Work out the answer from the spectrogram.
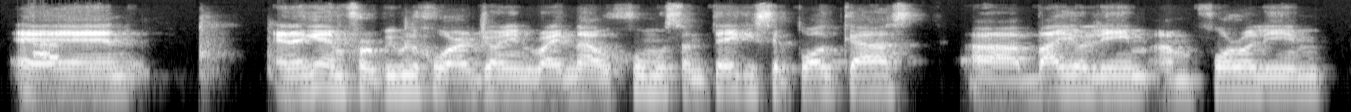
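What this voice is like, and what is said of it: Argentinian accent. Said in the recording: “I think you might have heard from our accents.... We are from Argentina.”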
